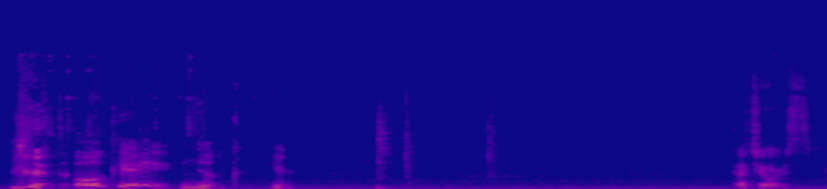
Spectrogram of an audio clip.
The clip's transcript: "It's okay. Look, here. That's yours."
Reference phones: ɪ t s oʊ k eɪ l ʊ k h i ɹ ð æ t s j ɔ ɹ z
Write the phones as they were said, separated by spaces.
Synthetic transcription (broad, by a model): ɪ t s oʊ k eɪ n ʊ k h i ɹ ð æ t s j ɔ ɹ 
